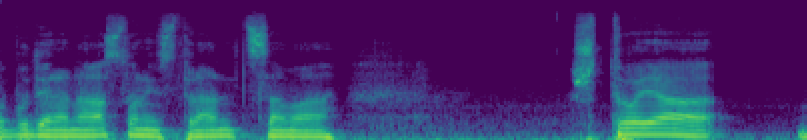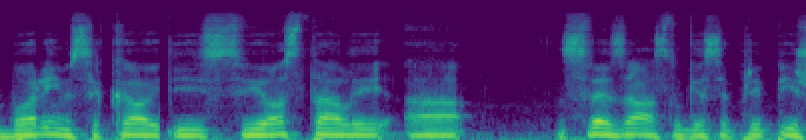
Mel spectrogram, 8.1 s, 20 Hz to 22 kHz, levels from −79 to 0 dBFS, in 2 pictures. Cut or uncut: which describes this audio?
cut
